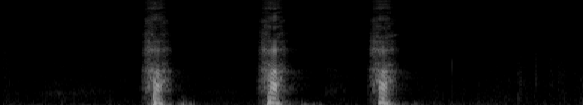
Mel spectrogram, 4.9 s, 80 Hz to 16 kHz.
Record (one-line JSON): {"exhalation_length": "4.9 s", "exhalation_amplitude": 9504, "exhalation_signal_mean_std_ratio": 0.23, "survey_phase": "beta (2021-08-13 to 2022-03-07)", "age": "45-64", "gender": "Male", "wearing_mask": "No", "symptom_cough_any": true, "symptom_runny_or_blocked_nose": true, "symptom_onset": "4 days", "smoker_status": "Never smoked", "respiratory_condition_asthma": false, "respiratory_condition_other": false, "recruitment_source": "Test and Trace", "submission_delay": "2 days", "covid_test_result": "Positive", "covid_test_method": "RT-qPCR", "covid_ct_value": 12.4, "covid_ct_gene": "ORF1ab gene"}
